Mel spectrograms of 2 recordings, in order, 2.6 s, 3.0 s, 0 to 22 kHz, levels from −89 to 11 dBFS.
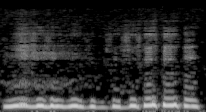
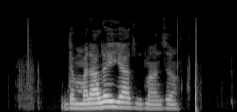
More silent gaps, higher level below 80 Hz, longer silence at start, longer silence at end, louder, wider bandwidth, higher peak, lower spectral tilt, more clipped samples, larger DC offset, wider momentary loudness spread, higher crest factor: neither; about the same, -56 dBFS vs -60 dBFS; second, 0.05 s vs 0.8 s; second, 0.1 s vs 0.75 s; first, -16 LUFS vs -19 LUFS; about the same, 8.2 kHz vs 8 kHz; about the same, -4 dBFS vs -4 dBFS; second, -7 dB/octave vs -9 dB/octave; neither; neither; second, 6 LU vs 25 LU; second, 12 dB vs 18 dB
